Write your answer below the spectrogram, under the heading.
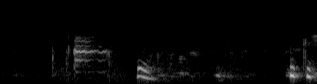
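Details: Pet cat at home making its own vocal comments when asked something by its owner: a short series of wavering, drawn-out meows with brief chirpy calls, quiet between, and two sharp meows at the end.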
